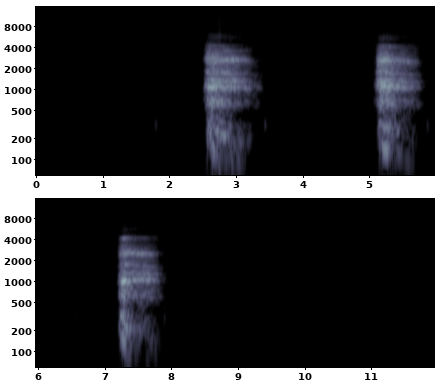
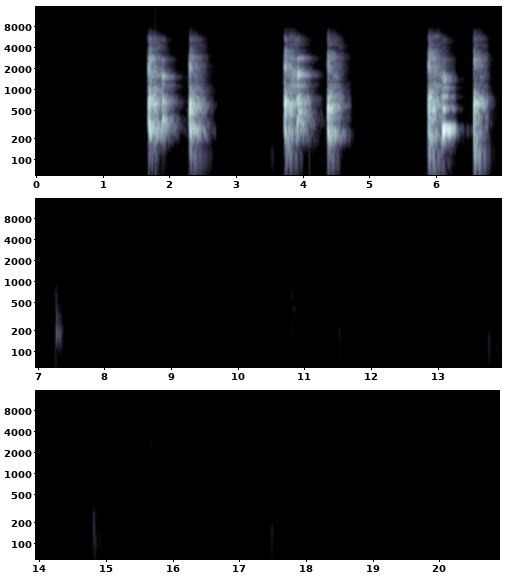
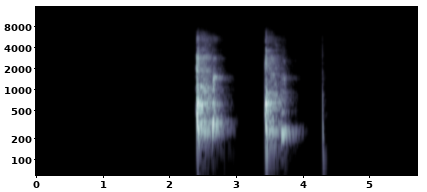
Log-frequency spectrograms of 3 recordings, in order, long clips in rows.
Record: {"exhalation_length": "11.9 s", "exhalation_amplitude": 5184, "exhalation_signal_mean_std_ratio": 0.3, "three_cough_length": "20.9 s", "three_cough_amplitude": 31770, "three_cough_signal_mean_std_ratio": 0.2, "cough_length": "5.7 s", "cough_amplitude": 27872, "cough_signal_mean_std_ratio": 0.22, "survey_phase": "beta (2021-08-13 to 2022-03-07)", "age": "65+", "gender": "Female", "wearing_mask": "No", "symptom_none": true, "smoker_status": "Ex-smoker", "respiratory_condition_asthma": false, "respiratory_condition_other": false, "recruitment_source": "REACT", "submission_delay": "3 days", "covid_test_result": "Negative", "covid_test_method": "RT-qPCR", "influenza_a_test_result": "Negative", "influenza_b_test_result": "Negative"}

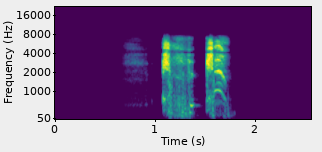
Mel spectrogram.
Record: {"cough_length": "2.6 s", "cough_amplitude": 32633, "cough_signal_mean_std_ratio": 0.38, "survey_phase": "beta (2021-08-13 to 2022-03-07)", "age": "18-44", "gender": "Female", "wearing_mask": "No", "symptom_none": true, "smoker_status": "Never smoked", "respiratory_condition_asthma": false, "respiratory_condition_other": false, "recruitment_source": "REACT", "submission_delay": "1 day", "covid_test_result": "Negative", "covid_test_method": "RT-qPCR"}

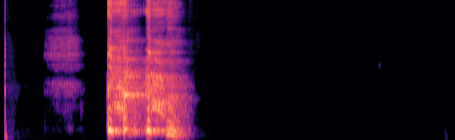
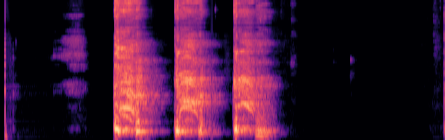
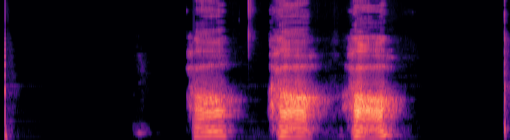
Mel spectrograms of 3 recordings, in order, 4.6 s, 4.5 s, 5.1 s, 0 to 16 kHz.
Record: {"cough_length": "4.6 s", "cough_amplitude": 32768, "cough_signal_mean_std_ratio": 0.3, "three_cough_length": "4.5 s", "three_cough_amplitude": 32768, "three_cough_signal_mean_std_ratio": 0.37, "exhalation_length": "5.1 s", "exhalation_amplitude": 24735, "exhalation_signal_mean_std_ratio": 0.37, "survey_phase": "alpha (2021-03-01 to 2021-08-12)", "age": "65+", "gender": "Male", "wearing_mask": "No", "symptom_none": true, "smoker_status": "Ex-smoker", "respiratory_condition_asthma": false, "respiratory_condition_other": false, "recruitment_source": "REACT", "submission_delay": "2 days", "covid_test_result": "Negative", "covid_test_method": "RT-qPCR"}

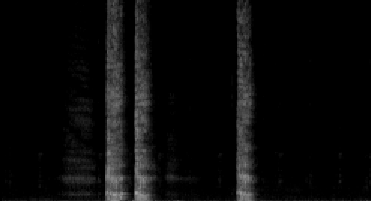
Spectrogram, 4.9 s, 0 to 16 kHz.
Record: {"cough_length": "4.9 s", "cough_amplitude": 3932, "cough_signal_mean_std_ratio": 0.29, "survey_phase": "beta (2021-08-13 to 2022-03-07)", "age": "45-64", "gender": "Female", "wearing_mask": "No", "symptom_cough_any": true, "symptom_runny_or_blocked_nose": true, "symptom_fatigue": true, "symptom_onset": "3 days", "smoker_status": "Never smoked", "respiratory_condition_asthma": true, "respiratory_condition_other": false, "recruitment_source": "Test and Trace", "submission_delay": "2 days", "covid_test_result": "Positive", "covid_test_method": "RT-qPCR"}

